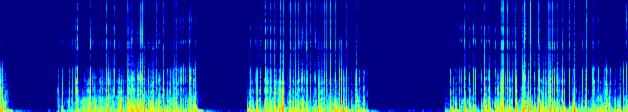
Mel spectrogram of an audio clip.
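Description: A metal dental scaler hook scratches the surface of a small, solid, square beige felt pad mounted over a small lavalier mic. Three bursts of dense, rough, low-heavy scraping and rumbling are heard, separated by short silences.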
